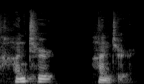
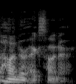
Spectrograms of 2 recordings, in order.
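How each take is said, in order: First: The middle X is left silent. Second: The middle X is spoken aloud. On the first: The speaker calls it right. "the X is there, but it is" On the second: The speaker calls it wrong. "it is not"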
